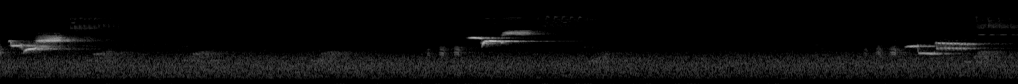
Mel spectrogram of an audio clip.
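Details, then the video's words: Wood thrush in its natural forest habitat sings three separate phrases about four to five seconds apart, each a ringing flute-like whistle ending in a high, thin trill, with soft hiss filling the pauses. "wood thrush bird sounds"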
